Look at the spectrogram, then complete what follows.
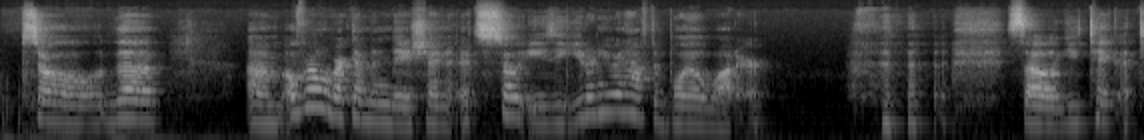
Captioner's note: chuckling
